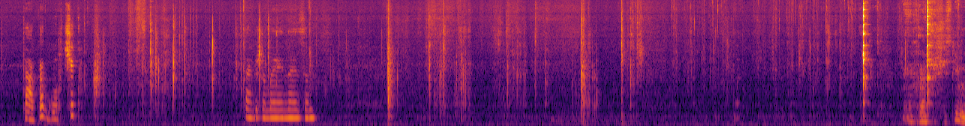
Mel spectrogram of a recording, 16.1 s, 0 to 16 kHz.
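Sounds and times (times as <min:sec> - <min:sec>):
soft crinkling: 0:01.3 - 0:15.8.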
